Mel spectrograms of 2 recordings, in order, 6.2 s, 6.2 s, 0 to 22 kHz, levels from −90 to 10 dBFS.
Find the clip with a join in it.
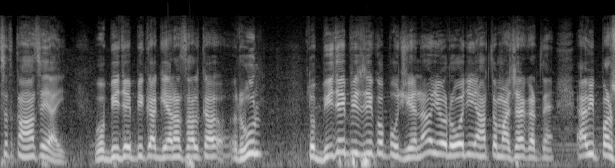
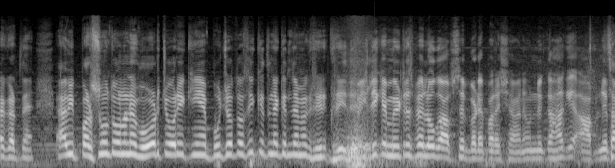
second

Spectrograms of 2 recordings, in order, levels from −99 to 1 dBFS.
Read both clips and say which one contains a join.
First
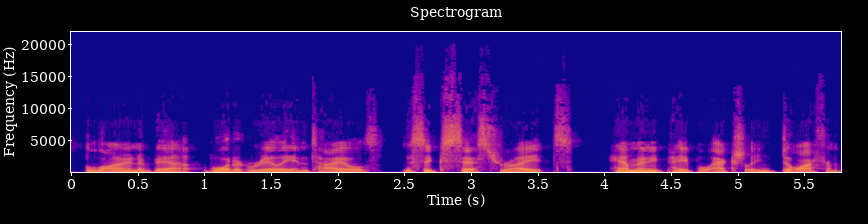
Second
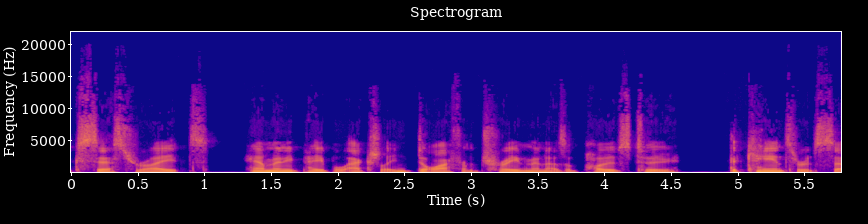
first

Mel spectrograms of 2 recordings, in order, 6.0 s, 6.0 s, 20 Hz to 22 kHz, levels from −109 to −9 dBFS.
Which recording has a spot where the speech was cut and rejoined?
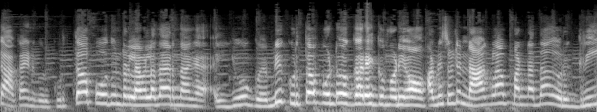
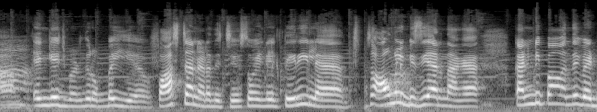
first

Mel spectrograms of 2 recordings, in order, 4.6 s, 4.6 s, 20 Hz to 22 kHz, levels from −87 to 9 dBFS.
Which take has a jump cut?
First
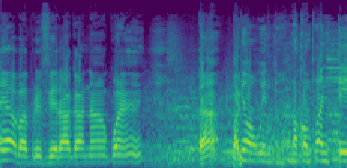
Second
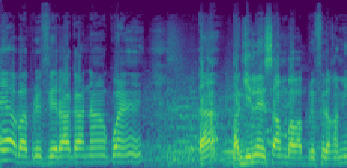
first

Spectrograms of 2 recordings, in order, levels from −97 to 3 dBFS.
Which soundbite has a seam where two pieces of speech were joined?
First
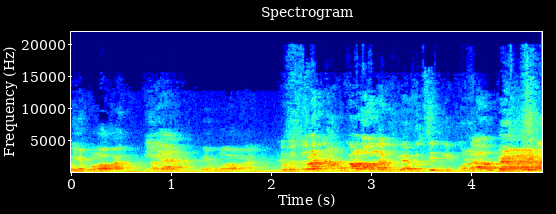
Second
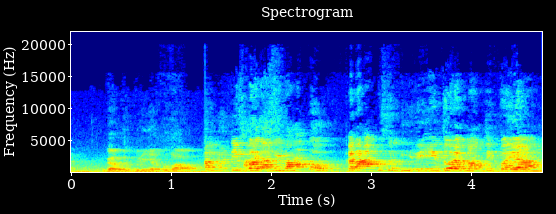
second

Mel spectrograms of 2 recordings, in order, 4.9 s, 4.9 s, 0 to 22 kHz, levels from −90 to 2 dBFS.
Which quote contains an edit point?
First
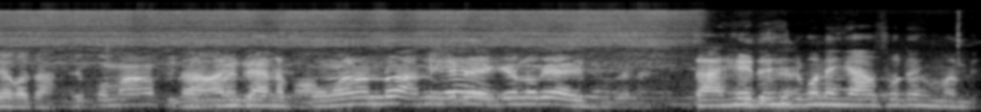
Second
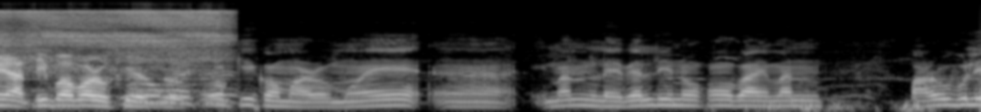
second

